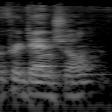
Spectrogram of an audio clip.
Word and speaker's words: credential: The pronunciation, of course, for credential is also pretty easy. Credential. Now you may have some difficulty with the ch sound because it's not credential, there's no E sound in there.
